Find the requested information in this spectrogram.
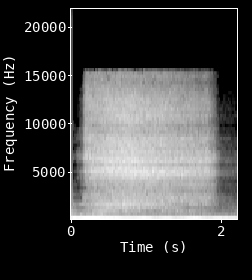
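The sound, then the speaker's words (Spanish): A long, deep inhale during a guided breathing exercise comes through as a steady breathy hiss lasting about two seconds. A low hum sits beneath it, and no one speaks. “Inhala y exhala. De nuevo. Inhala”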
